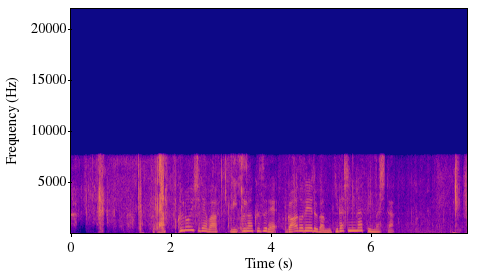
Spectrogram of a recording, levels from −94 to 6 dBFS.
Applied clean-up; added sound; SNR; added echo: neural mask model Resemble Enhance denoiser.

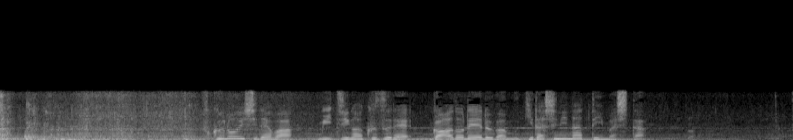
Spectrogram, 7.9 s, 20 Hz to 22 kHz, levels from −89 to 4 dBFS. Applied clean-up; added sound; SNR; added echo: none; none; none; none.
